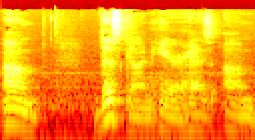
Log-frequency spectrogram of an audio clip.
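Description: A man talks with an American accent. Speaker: gun reviewer vlogger. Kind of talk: unscripted product review video. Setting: home, alone, close to camera. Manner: halting, filler-heavy.

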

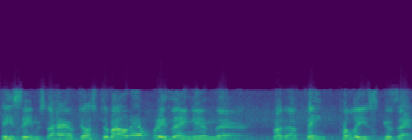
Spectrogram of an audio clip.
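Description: Noticeable background noise runs under a man's voice. He speaks at a moderate pace with very wide pitch swings. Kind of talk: vintage newsreel narration. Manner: playful, jokey.

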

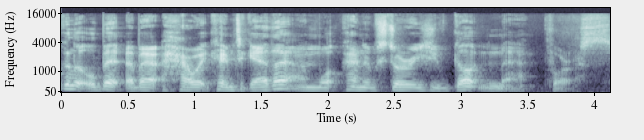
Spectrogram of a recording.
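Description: With lively intonation, a man speaks at a fairly quick pace.

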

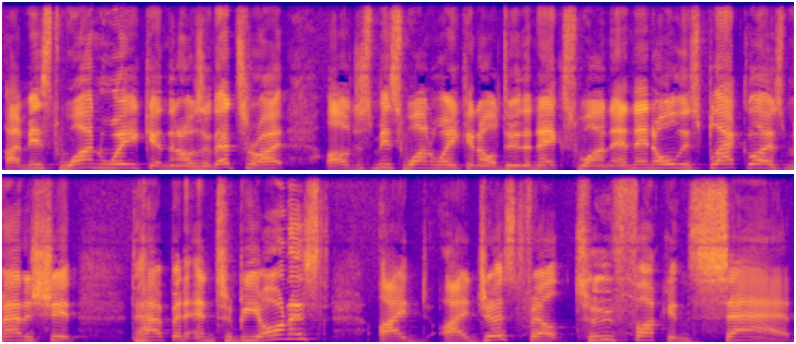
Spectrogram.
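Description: A man uses a raised, projected voice with a bright, sharp tone. His loudness is very even and his intonation fairly even. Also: moderate pace, quiet background. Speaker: comedian podcast host. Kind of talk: comedic podcast monologue. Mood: mock-apologetic, joking. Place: studio. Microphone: studio mic.

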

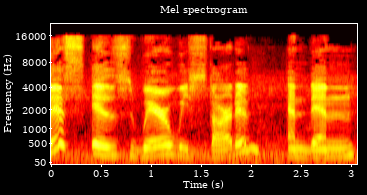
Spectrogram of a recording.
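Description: Over noticeable background noise, a man talks in a high pitch with a dry sound and no echo. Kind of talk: casual vlog chat. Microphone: phone near.

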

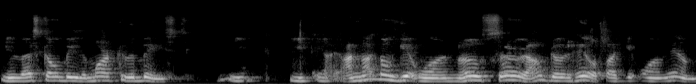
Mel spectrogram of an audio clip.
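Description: This man talks at a moderate pace with a high pitch and a dark, mellow tone. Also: ordinary pitch variation. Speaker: Bible study participant. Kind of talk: group discussion. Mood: joking, storytelling. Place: home room. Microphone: video call.

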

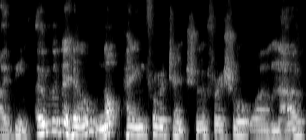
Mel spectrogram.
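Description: Over a quiet background with audible room echo, a man speaks in a somewhat breathy voice with a dark, mellow tone. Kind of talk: lecture. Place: home room. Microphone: camera far.

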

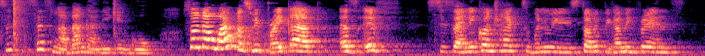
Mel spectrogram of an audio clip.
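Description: In a room with audible echo, a woman speaks very slowly at a high pitch with lively intonation. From South Africa, Durban; South Africa. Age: 20s. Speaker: YouTuber; youtuber. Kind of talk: casual vlog chat. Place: home room. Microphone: camera far.

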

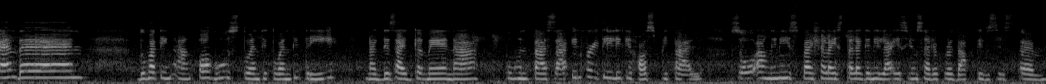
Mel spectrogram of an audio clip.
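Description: A woman with a high voice talks at a moderate pace, her intonation fairly even. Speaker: vlogger. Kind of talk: personal vlog testimony. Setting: outdoors in a park.

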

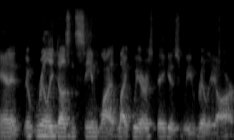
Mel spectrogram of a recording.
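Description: Somewhat breathy, the voice moves at a fairly quick pace. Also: man. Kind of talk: interview answer. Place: home room. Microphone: video call.

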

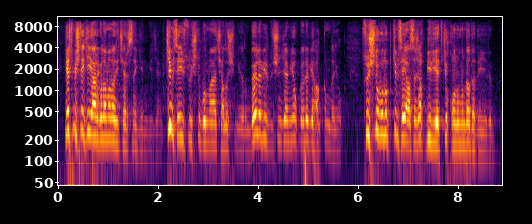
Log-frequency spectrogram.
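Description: A man with a high pitch rushes along at a very fast pace with hardly any pauses, lively intonation and big swings in loudness, over a quiet background. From Turkey, Şanlıurfa; Turkey. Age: 40s. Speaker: politician, former economics professor; politician guest. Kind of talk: TV political interview. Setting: TV studio, live broadcast. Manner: formal. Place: studio. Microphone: lapel.

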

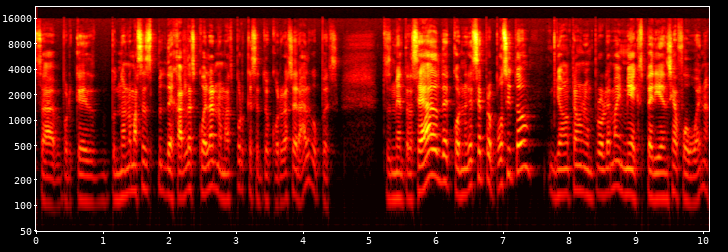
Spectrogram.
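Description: A man's lively intonation comes through at a moderate pace against a quiet background. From Mexico, Torreón, Coahuila; Coahuila, Mexico. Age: 40s. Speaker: musician and audiovisual producer; podcast guest. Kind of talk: casual interview. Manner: calm. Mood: relaxed, reflective storytelling. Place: studio. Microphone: studio mic.

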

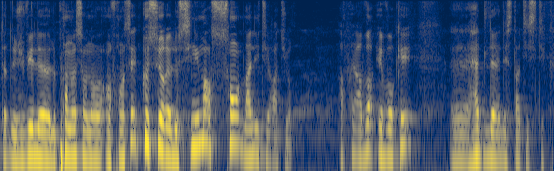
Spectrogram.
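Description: A man is speaking. His intonation is lively. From Algeria. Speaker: literary club host. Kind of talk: moderated literary discussion. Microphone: webcam.

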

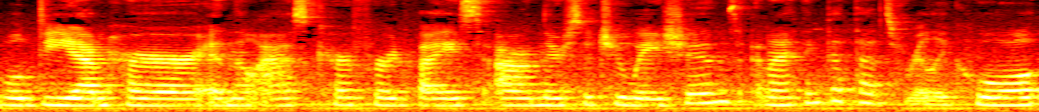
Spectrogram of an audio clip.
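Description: A woman talks with audible room echo. Light background noise can be heard. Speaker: lifestyle vlogger. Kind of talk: casual vlog chat. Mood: cheerful, laughing often. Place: home room. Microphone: camera far.

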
